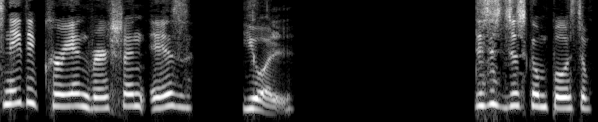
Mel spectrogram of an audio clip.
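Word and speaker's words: 열: Its native Korean version is yol. This is just composed of one syllable, which is yol.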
